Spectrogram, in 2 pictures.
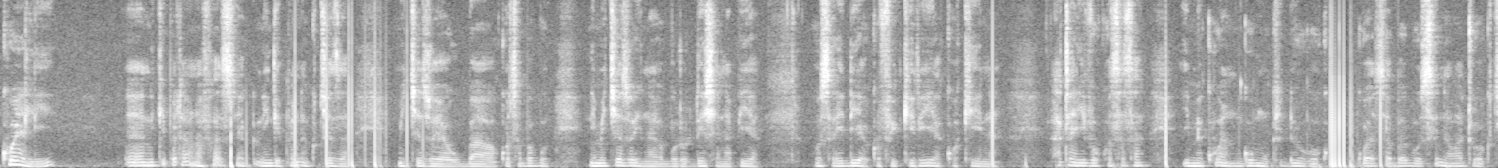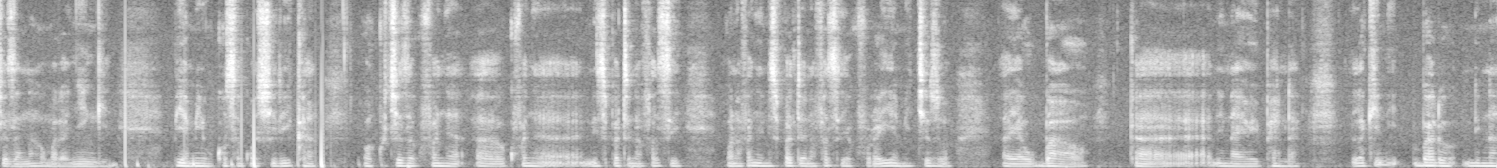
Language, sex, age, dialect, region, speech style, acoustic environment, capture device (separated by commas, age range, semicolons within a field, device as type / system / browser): Swahili, male, 25-34, Kenya - Nairobi Sheng-influenced, Kenya, relaxed, silence, mobile / Linux / Chrome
